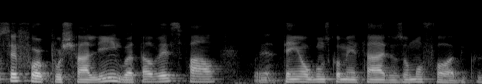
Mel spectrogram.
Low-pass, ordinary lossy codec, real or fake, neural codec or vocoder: 7.2 kHz; none; real; none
